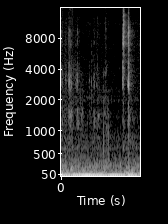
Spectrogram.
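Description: Rapid clacking of loud computer keyboards, a quick irregular stream of sharp keystrokes close by, with a few louder bursts near the end and no voices.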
